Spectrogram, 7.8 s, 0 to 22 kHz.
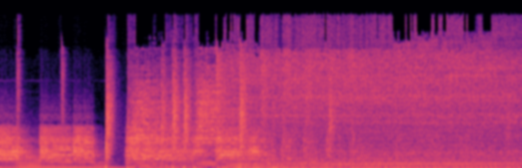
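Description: A supercharged LSA V8 in a 1967 Pontiac GTO restomod drives past, its engine rising and falling over a couple of throttle blips before settling into a steady, loud, close drone.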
